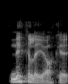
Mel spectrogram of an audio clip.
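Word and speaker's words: Jokić: Congratulations to them, but I was actively rooting for Nikola Jokic and Nikola Jokic, sorry, to give him his actual correct pronunciation of his name, and Serbia to take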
